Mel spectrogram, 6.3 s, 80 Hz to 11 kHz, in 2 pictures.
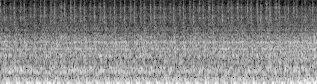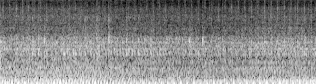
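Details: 2013 Kawasaki Teryx FI 4x4 LE side-by-side idling with a low, loose knock about four beats a second; owner unsure whether from engine or clutch.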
